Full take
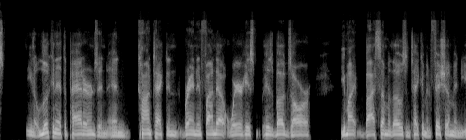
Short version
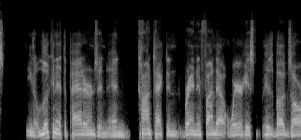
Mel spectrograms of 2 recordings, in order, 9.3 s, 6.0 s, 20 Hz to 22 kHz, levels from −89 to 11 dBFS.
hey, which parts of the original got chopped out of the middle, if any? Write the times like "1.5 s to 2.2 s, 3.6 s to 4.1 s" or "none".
none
